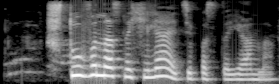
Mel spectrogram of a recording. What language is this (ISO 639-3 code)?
bel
